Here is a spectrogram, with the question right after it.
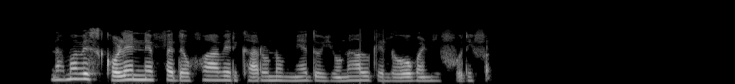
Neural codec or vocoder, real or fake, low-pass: none; real; 5.4 kHz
